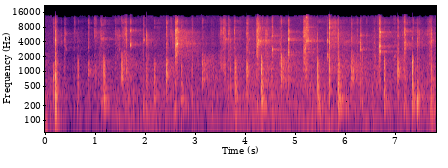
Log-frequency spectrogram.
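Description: Table tennis rally: the ball knocking sharply off the bats and the table in quick alternation, about three to four clicks a second, kept up as one long exchange.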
